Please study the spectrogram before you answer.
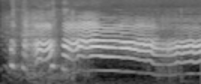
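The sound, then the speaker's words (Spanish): A baby cries in one sustained, high, tonal wail that sinks gradually in pitch. A brief, noisier outburst comes just before it. “¿Qué pasa? ¿Por qué llora? Oye, tal vez tenga hambre, ¿no crees?”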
